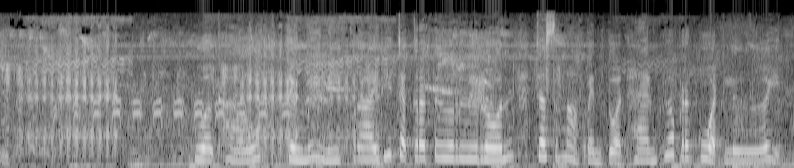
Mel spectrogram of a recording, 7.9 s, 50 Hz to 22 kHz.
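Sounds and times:
goat bleating with a wavering quavering cry: 0:00.0 - 0:01.4, 0:02.1 - 0:03.9
speech: 0:02.0 - 0:07.9.

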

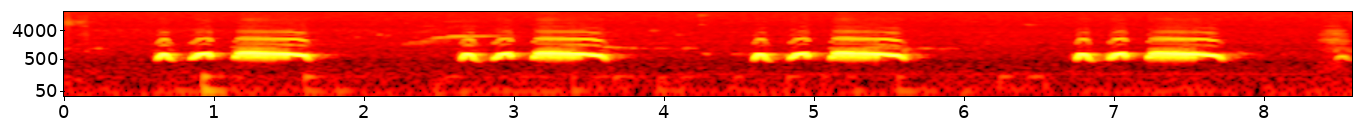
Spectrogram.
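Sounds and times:
spotted dove cooing call: 0:00.0 - 0:01.8, 0:02.6 - 0:03.9, 0:04.5 - 0:05.9, 0:06.7 - 0:08.0.

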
